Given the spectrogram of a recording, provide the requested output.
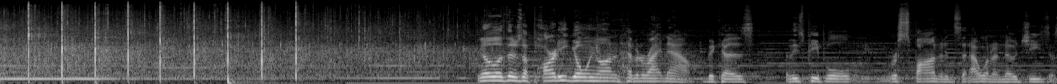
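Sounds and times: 
rhythmic crowd clapping: 0.0s - 6.1s
sustained low musical drone: 0.0s - 10.5s
speech: 4.8s - 10.5s.

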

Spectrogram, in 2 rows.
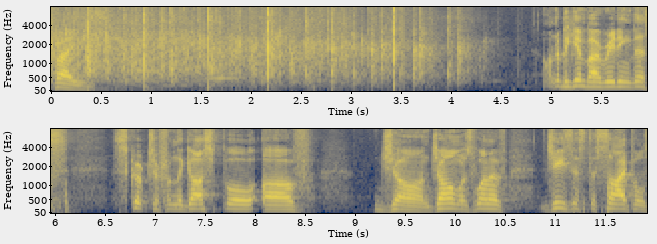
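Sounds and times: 
speech: 0.0s - 0.6s, 5.0s - 8.6s, 9.2s - 11.9s
audience clapping: 0.0s - 4.6s.

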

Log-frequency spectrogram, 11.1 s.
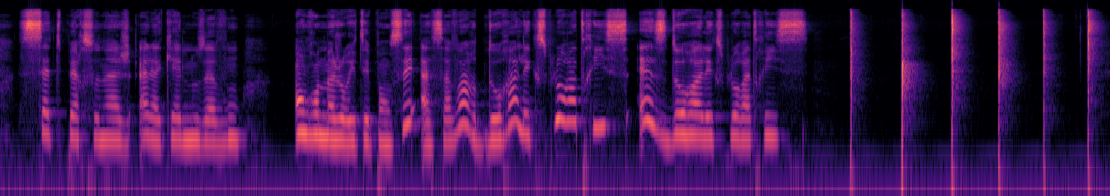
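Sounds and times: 
speech: 0.2s - 8.1s
slow hand claps: 8.5s - 11.0s.

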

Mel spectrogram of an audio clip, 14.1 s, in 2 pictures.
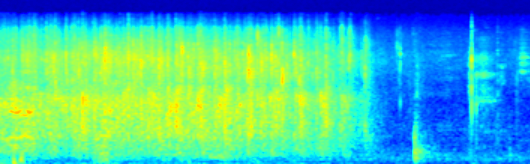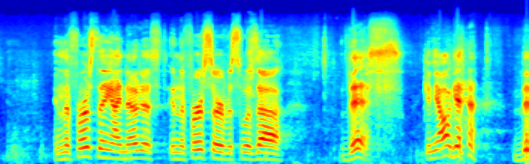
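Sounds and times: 
audience applause: 0.0s - 5.1s
speech: 7.9s - 11.0s, 11.6s - 14.1s.

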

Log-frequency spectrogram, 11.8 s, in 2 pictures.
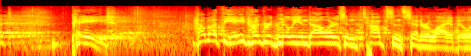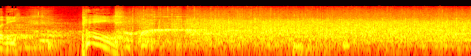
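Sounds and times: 
speech: 1.0s - 1.6s, 2.5s - 8.1s
audience applause: 7.4s - 11.7s.

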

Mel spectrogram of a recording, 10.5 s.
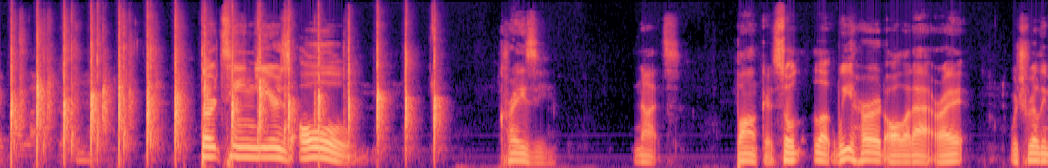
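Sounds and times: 
clapping: 0.0s - 4.5s
speech: 2.0s - 3.6s, 5.0s - 5.6s, 6.4s - 6.8s, 7.4s - 10.4s.

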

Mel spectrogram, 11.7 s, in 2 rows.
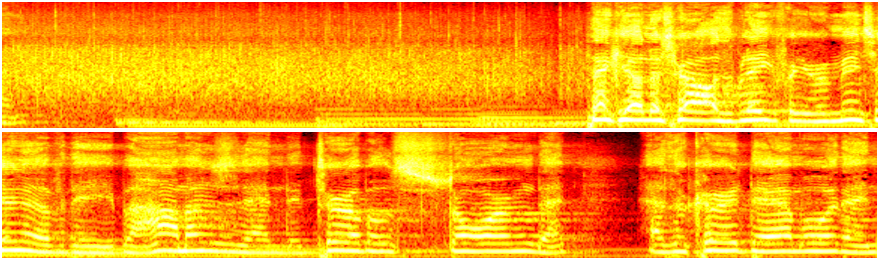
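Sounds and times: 
audience clapping hands: 0.0s - 5.9s
speech: 3.9s - 11.6s.

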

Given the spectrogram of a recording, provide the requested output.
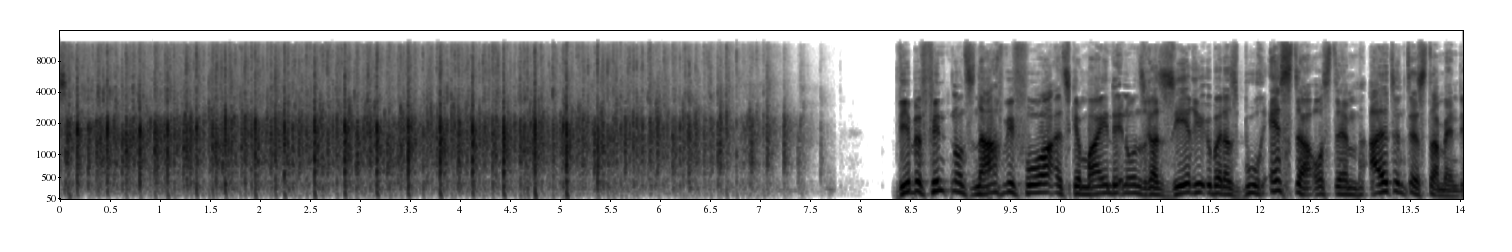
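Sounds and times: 
audience applause: 0.0s - 7.7s
speech: 8.4s - 14.0s.

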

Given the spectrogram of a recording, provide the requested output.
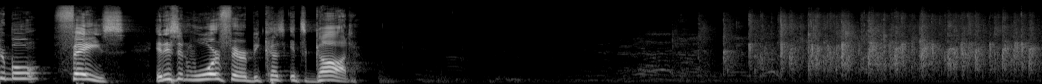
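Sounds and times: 
speech: 0.0s - 3.6s
few scattered claps: 6.7s - 10.4s.

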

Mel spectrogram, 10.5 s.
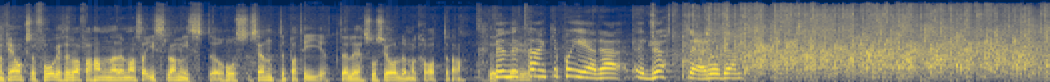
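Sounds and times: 
speech: 0.0s - 7.7s
audience applause: 6.8s - 10.4s.

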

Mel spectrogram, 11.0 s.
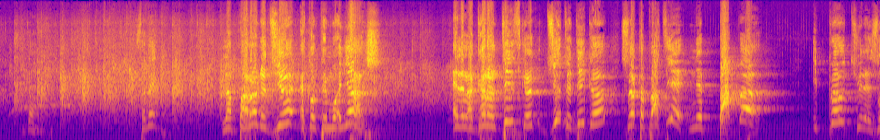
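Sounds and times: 
people shouting and cheering: 0.0s - 1.9s
audience applause: 0.0s - 6.2s
speech: 0.4s - 0.8s, 1.8s - 2.2s, 2.8s - 4.8s, 5.6s - 9.6s, 10.2s - 11.0s.

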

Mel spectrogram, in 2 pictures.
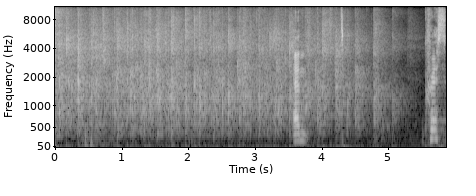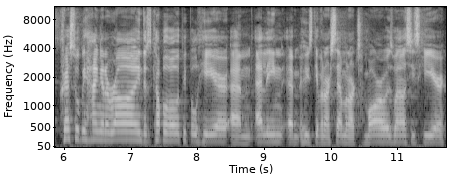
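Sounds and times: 
crowd applauding: 0.0s - 5.2s
speech: 3.6s - 4.0s, 5.6s - 11.7s.

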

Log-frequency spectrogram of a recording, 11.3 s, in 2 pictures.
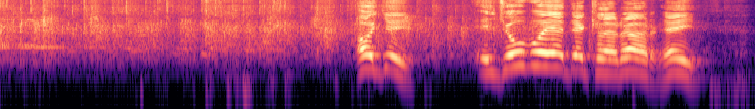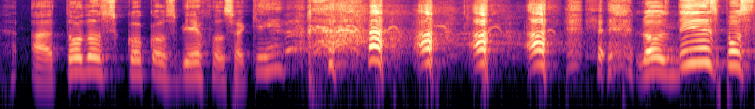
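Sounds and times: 
audience applause: 0.0s - 4.7s
speech: 2.7s - 8.7s, 9.7s - 11.3s
laughter: 7.8s - 10.5s.

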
